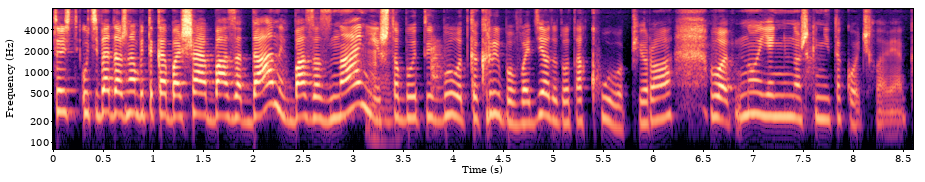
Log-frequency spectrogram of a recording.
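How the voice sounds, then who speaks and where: This woman speaks at a very fast pace with a fairly high pitch. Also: ordinary pitch variation. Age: 20s. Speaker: former student comedy performer, designer. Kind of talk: casual chat.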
